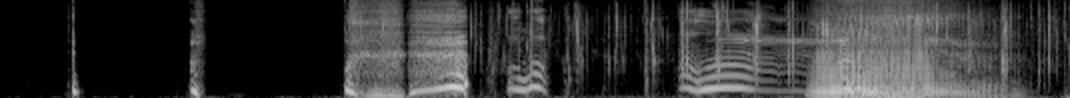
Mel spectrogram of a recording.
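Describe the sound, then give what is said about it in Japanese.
Two faint clicks, then a series of loud, drawn-out farts with a wobbling, buzzy pitch. The last one is long and sputtering. No one speaks. “どうだどうだ、私のおならは最高だろ。臭いだろ、熱いだろ、たまらないだろ。”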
